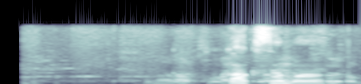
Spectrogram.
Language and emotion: Russian, neutral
